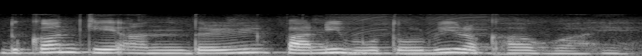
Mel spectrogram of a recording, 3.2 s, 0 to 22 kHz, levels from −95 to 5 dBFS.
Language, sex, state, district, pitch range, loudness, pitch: Hindi, female, Arunachal Pradesh, Lower Dibang Valley, 210-245 Hz, -16 LUFS, 220 Hz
